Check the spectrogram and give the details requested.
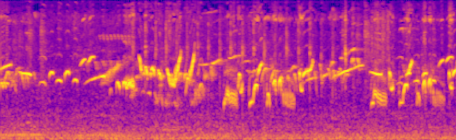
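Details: Mating sounds of a male white-rumped shama courting a female, a dense run of short whistled notes, chips and rapid trills, busy and continuous throughout.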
